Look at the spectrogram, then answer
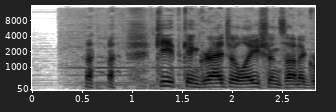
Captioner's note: chuckles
